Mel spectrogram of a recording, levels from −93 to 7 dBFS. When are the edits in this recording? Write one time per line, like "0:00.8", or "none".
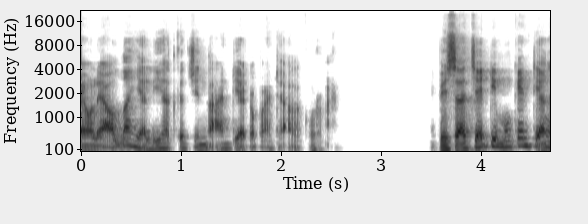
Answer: none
